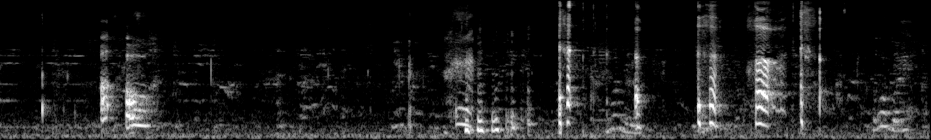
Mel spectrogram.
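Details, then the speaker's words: Baby boy with hiccups: brief, sharp hiccup clicks at irregular intervals, mixed with babbling and soft vocal sounds in a quiet room. "Somebody's got the hiccups. Somebody got the hiccups."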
